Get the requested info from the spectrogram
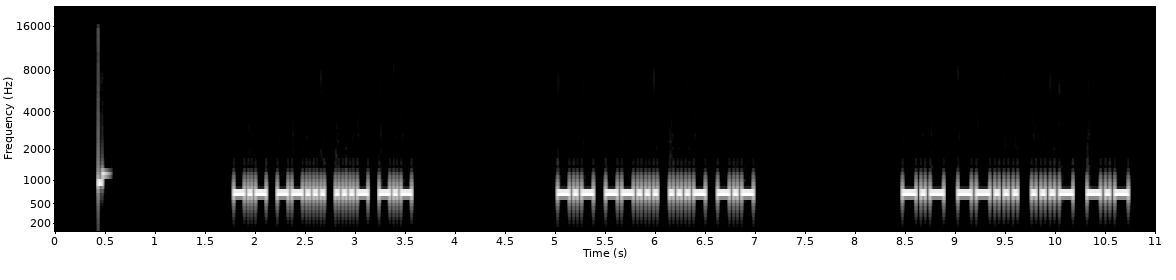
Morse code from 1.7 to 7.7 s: K7VK K7VK

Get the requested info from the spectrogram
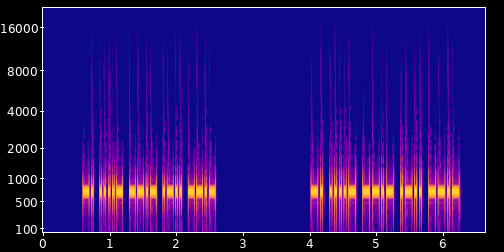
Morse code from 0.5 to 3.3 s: N4QLQ

